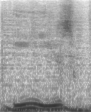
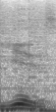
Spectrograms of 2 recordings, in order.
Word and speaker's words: Ys: Pronounced ease. What? It is not ease is Yiz. In Japan, we call it Yiz, not Ease.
